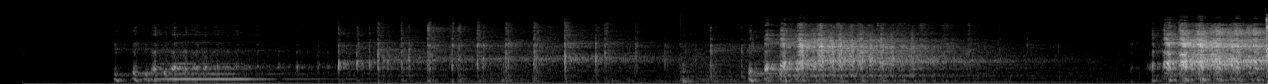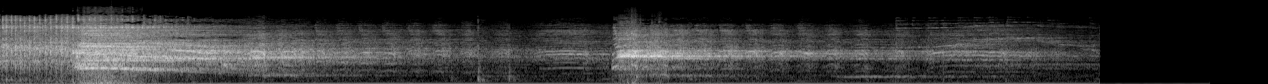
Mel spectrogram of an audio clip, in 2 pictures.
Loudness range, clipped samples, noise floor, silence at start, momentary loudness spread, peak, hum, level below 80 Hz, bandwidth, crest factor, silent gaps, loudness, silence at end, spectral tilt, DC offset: 20 LU; under 0.1%; -78 dBFS; 1.15 s; 25 LU; 0 dBFS; none; -50 dBFS; 15 kHz; 20 dB; none; -15 LUFS; 1.7 s; 1 dB/octave; 0.4%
